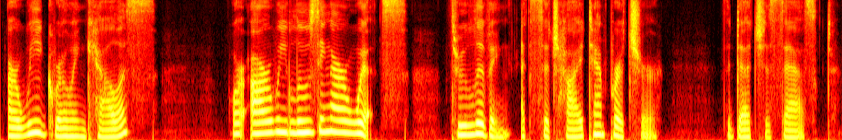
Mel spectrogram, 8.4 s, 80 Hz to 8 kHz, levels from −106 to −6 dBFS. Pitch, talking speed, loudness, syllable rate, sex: 200 Hz, 135 wpm, -18 LUFS, 4.8 syllables/s, female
